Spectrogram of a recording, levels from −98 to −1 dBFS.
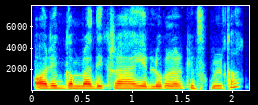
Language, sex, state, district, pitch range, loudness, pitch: Hindi, female, Uttar Pradesh, Shamli, 200-210 Hz, -17 LUFS, 205 Hz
